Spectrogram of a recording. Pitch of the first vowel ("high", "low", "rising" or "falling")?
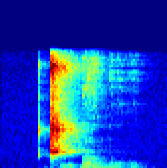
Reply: low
